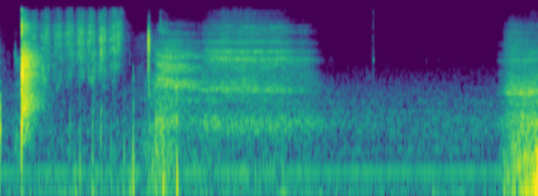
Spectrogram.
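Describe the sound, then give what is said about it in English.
A person takes a deep breath: an airy intake and then a long, soft, breathy exhale, faint and with a few small clicks, and no talking. “I'm gonna take a deep breath.”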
